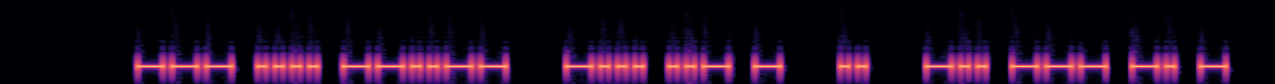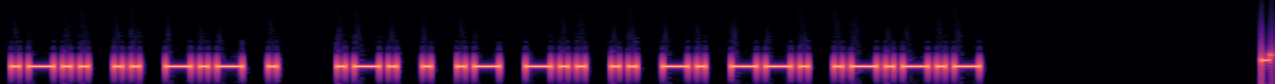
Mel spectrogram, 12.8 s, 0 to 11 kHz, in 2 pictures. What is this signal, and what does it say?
Morse code, heard as a keyed tone, about 27 wpm, 700 Hz. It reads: OH, BUT I DONT LIKE READING.
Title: Sentences from Top 1000 Words - Review Part 3 - 28wpm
